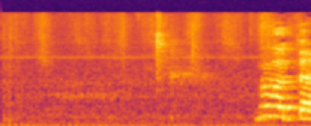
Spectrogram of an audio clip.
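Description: Quiet room with a faint thin high whine and one light click about halfway through; a woman starts speaking near the end.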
